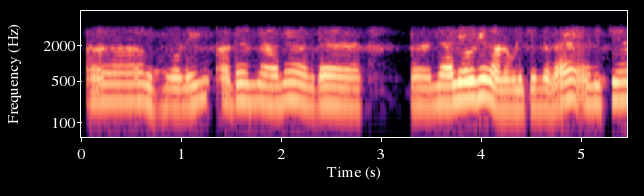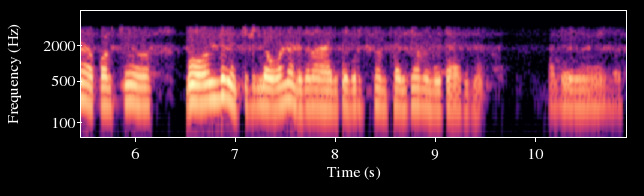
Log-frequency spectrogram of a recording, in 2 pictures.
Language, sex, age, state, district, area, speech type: Malayalam, female, 18-30, Kerala, Kottayam, rural, conversation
